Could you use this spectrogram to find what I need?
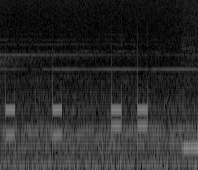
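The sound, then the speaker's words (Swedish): Telephone keypad tones sound as a worried partner dials a health advice line. Four short, faint dialling beeps come at uneven intervals, and a steady tone begins right at the end. “Din sambo är väldigt orolig och bestämmer sig för att ringa sjukvårdsrådgivningen.”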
